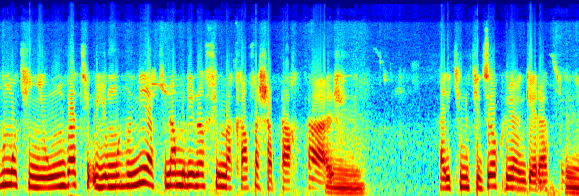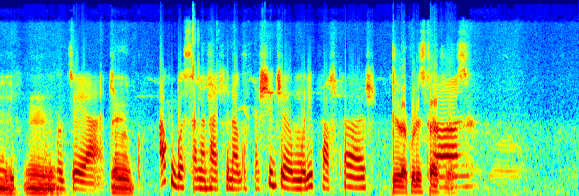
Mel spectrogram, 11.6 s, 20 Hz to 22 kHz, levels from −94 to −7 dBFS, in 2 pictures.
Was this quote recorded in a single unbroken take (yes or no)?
no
